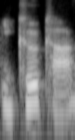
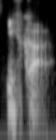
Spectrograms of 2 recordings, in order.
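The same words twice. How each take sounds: First: The vowel after the k is fully voiced. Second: The vowel after the k is devoiced. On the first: The speaker calls it wrong. "It's not ikuka, like I like to say it" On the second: The speaker calls it right. "You don't say the oo and the k"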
